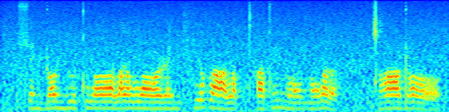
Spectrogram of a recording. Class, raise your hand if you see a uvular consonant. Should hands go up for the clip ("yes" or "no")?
yes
